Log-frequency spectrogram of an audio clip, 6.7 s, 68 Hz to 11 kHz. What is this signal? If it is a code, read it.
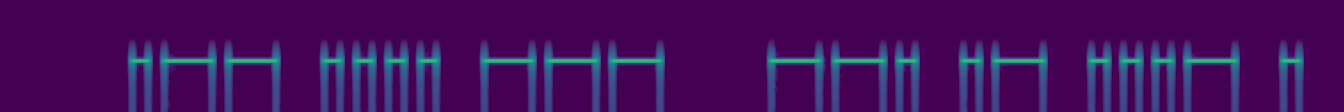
Morse code, heard as a keyed tone, about 15 wpm, 700 Hz. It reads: WHO GAVE
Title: Sentences from Top 900 Words 15wpm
